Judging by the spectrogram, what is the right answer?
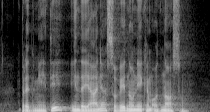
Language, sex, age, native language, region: Slovenian, male, 30-49, Slovenian, Savinja region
